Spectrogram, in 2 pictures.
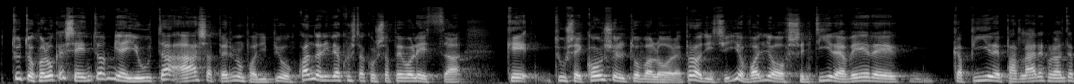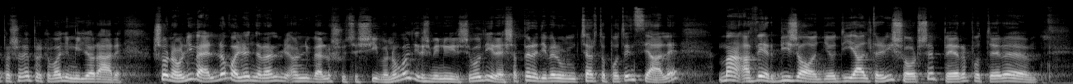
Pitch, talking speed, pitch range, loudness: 155 Hz, 190 wpm, 135-185 Hz, -18 LUFS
